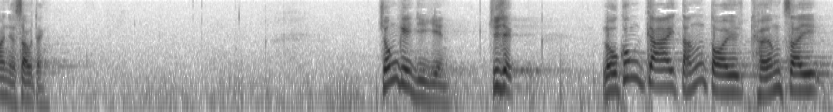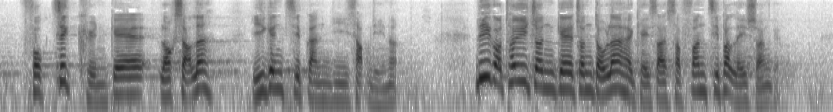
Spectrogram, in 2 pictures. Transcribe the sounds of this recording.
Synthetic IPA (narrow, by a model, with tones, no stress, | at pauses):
aː˥njɐ˨˩sɐ˥wt̪ɪ˨ŋ | t͡sʊ˨˥ŋkiː˨˧t̚jiː˨˩jiː˨˩n | t͡ʃyː˨˥t͡sɪ˨k̚ | lo˨˩wkʊ˥ŋkaː˧jt̪ɐ˨˥ŋt̪ɔː˨jkʰœː˨˧ŋt͡sɐ˧jfʊ˨k̚t͡sɪ˥kʰːyː˨˩nkɛː˧lɔː˨k̚sɐ˨t̚lɛː˥jiː˨˧˥k̬ɪ˥ŋt͡siː˧p̚kɐ˨njiː˨˩sɐ̰˨p̚niː˨˩nɐ̰ː˧ | liː˥kɔː˧t̪ʰɵ˥ɥt͡ʃɵ˧nkɛː˧t͡sɵ˧nt̪o˨wlɛː˥hɐ˨jkʰe˨˩jsɐ˨t̚sɐ˨p̚fɐ˥nt͡siː˥pɐ˥t̚le˨˧jsœ̰ː˨˥ŋkɛ˧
